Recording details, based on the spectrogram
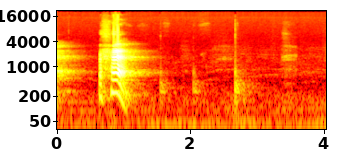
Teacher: ऊष्म, जिसको बोलने से हमारे मुख में घर्षण होता है, घर्षण होता है, उसको बोलते हैं ऊष्म वर्ण।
